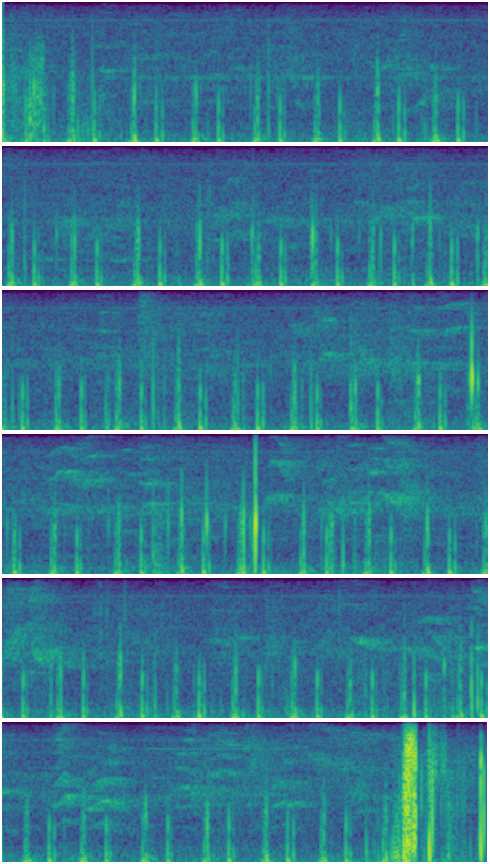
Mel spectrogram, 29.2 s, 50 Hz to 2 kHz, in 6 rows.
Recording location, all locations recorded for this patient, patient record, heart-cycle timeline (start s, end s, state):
tricuspid valve (TV)
aortic valve (AV)+pulmonary valve (PV)+tricuspid valve (TV)+mitral valve (MV)
#Age: nan
#Sex: Male
#Height: 133.0 cm
#Weight: 35.2 kg
#Pregnancy status: False
#Murmur: Absent
#Murmur locations: nan
#Most audible location: nan
#Systolic murmur timing: nan
#Systolic murmur shape: nan
#Systolic murmur grading: nan
#Systolic murmur pitch: nan
#Systolic murmur quality: nan
#Diastolic murmur timing: nan
#Diastolic murmur shape: nan
#Diastolic murmur grading: nan
#Diastolic murmur pitch: nan
#Diastolic murmur quality: nan
#Outcome: Normal
#Campaign: 2014 screening campaign
0.00	0.66	unannotated
0.66	0.78	S1
0.78	0.90	systole
0.90	1.00	S2
1.00	1.28	diastole
1.28	1.40	S1
1.40	1.52	systole
1.52	1.62	S2
1.62	1.90	diastole
1.90	2.02	S1
2.02	2.16	systole
2.16	2.24	S2
2.24	2.50	diastole
2.50	2.64	S1
2.64	2.76	systole
2.76	2.86	S2
2.86	3.12	diastole
3.12	3.24	S1
3.24	3.36	systole
3.36	3.46	S2
3.46	3.72	diastole
3.72	3.84	S1
3.84	3.96	systole
3.96	4.04	S2
4.04	4.30	diastole
4.30	4.42	S1
4.42	4.54	systole
4.54	4.64	S2
4.64	4.92	diastole
4.92	5.04	S1
5.04	5.16	systole
5.16	5.26	S2
5.26	5.54	diastole
5.54	5.66	S1
5.66	5.80	systole
5.80	5.88	S2
5.88	6.18	diastole
6.18	6.30	S1
6.30	6.42	systole
6.42	6.52	S2
6.52	6.80	diastole
6.80	6.92	S1
6.92	7.04	systole
7.04	7.14	S2
7.14	7.38	diastole
7.38	7.50	S1
7.50	7.64	systole
7.64	7.74	S2
7.74	7.96	diastole
7.96	8.08	S1
8.08	8.20	systole
8.20	8.30	S2
8.30	8.52	diastole
8.52	8.64	S1
8.64	8.76	systole
8.76	8.86	S2
8.86	9.10	diastole
9.10	9.22	S1
9.22	9.34	systole
9.34	9.44	S2
9.44	9.66	diastole
9.66	9.80	S1
9.80	9.90	systole
9.90	10.00	S2
10.00	10.24	diastole
10.24	10.36	S1
10.36	10.50	systole
10.50	10.60	S2
10.60	10.84	diastole
10.84	10.96	S1
10.96	11.10	systole
11.10	11.18	S2
11.18	11.44	diastole
11.44	11.56	S1
11.56	11.68	systole
11.68	11.78	S2
11.78	12.02	diastole
12.02	12.14	S1
12.14	12.26	systole
12.26	12.36	S2
12.36	12.60	diastole
12.60	12.72	S1
12.72	12.86	systole
12.86	12.94	S2
12.94	13.20	diastole
13.20	13.32	S1
13.32	13.46	systole
13.46	13.54	S2
13.54	13.84	diastole
13.84	13.96	S1
13.96	14.08	systole
14.08	14.18	S2
14.18	14.42	diastole
14.42	14.56	S1
14.56	14.68	systole
14.68	14.78	S2
14.78	15.06	diastole
15.06	15.18	S1
15.18	15.32	systole
15.32	15.40	S2
15.40	15.70	diastole
15.70	15.82	S1
15.82	15.96	systole
15.96	16.04	S2
16.04	16.34	diastole
16.34	16.46	S1
16.46	16.58	systole
16.58	16.68	S2
16.68	16.94	diastole
16.94	17.06	S1
17.06	17.18	systole
17.18	17.26	S2
17.26	17.56	diastole
17.56	17.68	S1
17.68	17.82	systole
17.82	17.90	S2
17.90	18.20	diastole
18.20	18.32	S1
18.32	18.46	systole
18.46	18.54	S2
18.54	18.80	diastole
18.80	18.92	S1
18.92	19.04	systole
19.04	19.14	S2
19.14	19.38	diastole
19.38	19.50	S1
19.50	19.64	systole
19.64	19.72	S2
19.72	19.98	diastole
19.98	20.10	S1
20.10	20.24	systole
20.24	20.32	S2
20.32	20.58	diastole
20.58	20.70	S1
20.70	20.82	systole
20.82	20.92	S2
20.92	21.16	diastole
21.16	21.28	S1
21.28	21.40	systole
21.40	21.50	S2
21.50	21.74	diastole
21.74	21.86	S1
21.86	21.98	systole
21.98	22.08	S2
22.08	22.32	diastole
22.32	22.46	S1
22.46	22.58	systole
22.58	22.68	S2
22.68	22.88	diastole
22.88	23.00	S1
23.00	23.12	systole
23.12	23.22	S2
23.22	23.42	diastole
23.42	23.54	S1
23.54	23.66	systole
23.66	23.76	S2
23.76	23.98	diastole
23.98	24.10	S1
24.10	24.22	systole
24.22	24.30	S2
24.30	24.52	diastole
24.52	24.64	S1
24.64	24.76	systole
24.76	24.86	S2
24.86	25.08	diastole
25.08	25.20	S1
25.20	25.32	systole
25.32	25.42	S2
25.42	25.70	diastole
25.70	25.82	S1
25.82	25.94	systole
25.94	26.04	S2
26.04	26.30	diastole
26.30	26.42	S1
26.42	26.56	systole
26.56	26.64	S2
26.64	26.90	diastole
26.90	27.02	S1
27.02	27.14	systole
27.14	27.24	S2
27.24	27.48	diastole
27.48	27.60	S1
27.60	27.72	systole
27.72	27.82	S2
27.82	28.12	diastole
28.12	29.15	unannotated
